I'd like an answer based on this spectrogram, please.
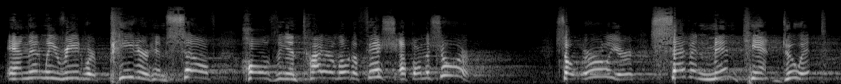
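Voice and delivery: fired-up preacher shouting the point; excited preaching. Real, not acted. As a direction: proclaim the miracle with mounting wonder. Preacher builds to a climax.

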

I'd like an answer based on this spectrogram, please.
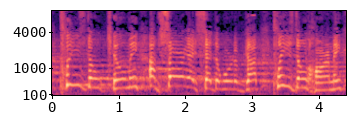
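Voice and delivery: high, pleading mock cowardice; mock crying plea. Imagined Jeremiah begging the priests for his life, mock crying plea. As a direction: beg as a hammed-up coward. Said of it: "Does he cry".

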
